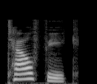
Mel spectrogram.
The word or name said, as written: taufeeq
